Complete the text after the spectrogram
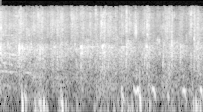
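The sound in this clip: A church audience applauds as a guest preacher is welcomed to speak, with dense, steady clapping from many hands throughout.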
